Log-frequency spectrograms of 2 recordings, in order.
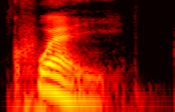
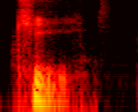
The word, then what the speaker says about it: quay: Loads of English people don't know how to pronounce the word quay, because it looks like it should be pronounced quay, but it's just quay.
